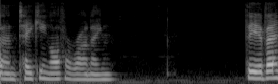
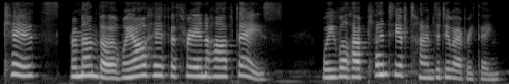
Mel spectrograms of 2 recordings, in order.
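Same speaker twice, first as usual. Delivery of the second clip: higher, louder, gently firm; motherly Pepper; 6 semitones higher, 7 dB louder than usual. A narrator's reading. Pepper reminds the excited kids, gently firm mom. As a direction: settle the kids down.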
